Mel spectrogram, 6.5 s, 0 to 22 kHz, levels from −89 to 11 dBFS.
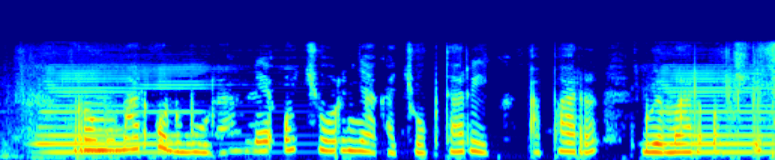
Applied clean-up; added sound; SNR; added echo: classical method spectral subtraction.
